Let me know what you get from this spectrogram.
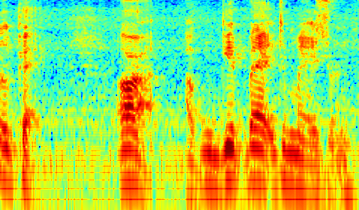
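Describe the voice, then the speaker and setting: A woman with a Southern US accent speaks at a fairly low pitch with fairly even intonation. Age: old. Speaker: DIY homestead vlogger. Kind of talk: casual DIY vlog. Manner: casual, halting.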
